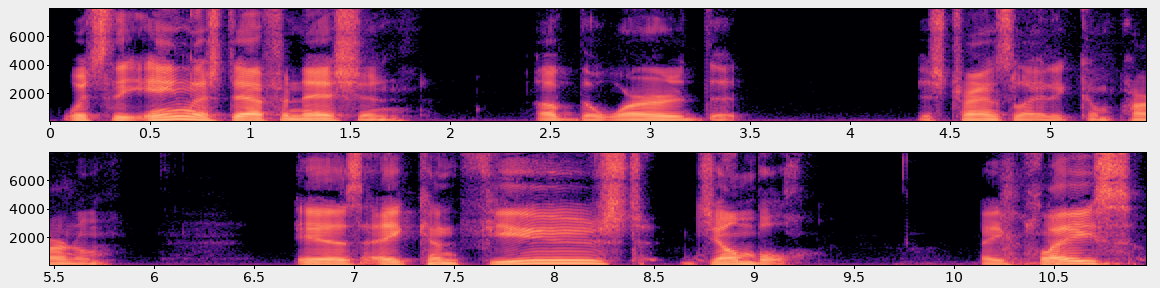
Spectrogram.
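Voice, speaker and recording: A man's voice: mid-range voice, expressive, slow, no echo. Man, casual co-host of a Bible discussion, thinks aloud, acts out quotes, dry studio sound. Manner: thinks aloud, acts out quoted lines with sudden loud jumps. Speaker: podcast co-host.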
